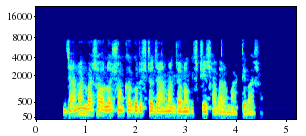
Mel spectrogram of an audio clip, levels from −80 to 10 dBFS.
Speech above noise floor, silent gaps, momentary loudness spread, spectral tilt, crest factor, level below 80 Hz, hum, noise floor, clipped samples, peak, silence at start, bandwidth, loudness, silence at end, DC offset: 61 dB; none; 6 LU; -6 dB/octave; 16 dB; -60 dBFS; none; -80 dBFS; under 0.1%; -4 dBFS; 0.55 s; 7.8 kHz; -19 LUFS; 0.75 s; under 0.1%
